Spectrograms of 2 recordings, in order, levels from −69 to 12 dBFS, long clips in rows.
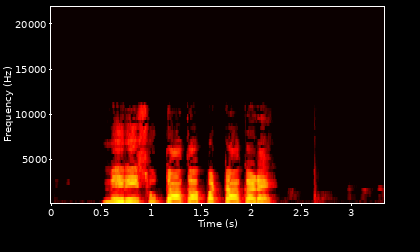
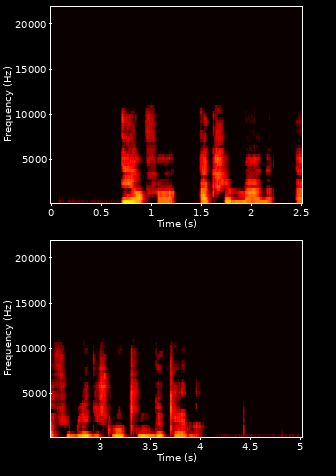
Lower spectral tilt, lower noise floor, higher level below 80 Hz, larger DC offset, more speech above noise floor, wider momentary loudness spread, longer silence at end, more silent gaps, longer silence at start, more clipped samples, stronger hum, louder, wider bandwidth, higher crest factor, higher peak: second, -3 dB/octave vs -5 dB/octave; about the same, -62 dBFS vs -63 dBFS; about the same, -62 dBFS vs -60 dBFS; neither; first, 48 dB vs 40 dB; second, 5 LU vs 12 LU; about the same, 1.1 s vs 1 s; neither; second, 0.55 s vs 0.7 s; neither; neither; first, -14 LUFS vs -24 LUFS; about the same, 11.5 kHz vs 11.5 kHz; second, 16 dB vs 22 dB; first, 0 dBFS vs -4 dBFS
